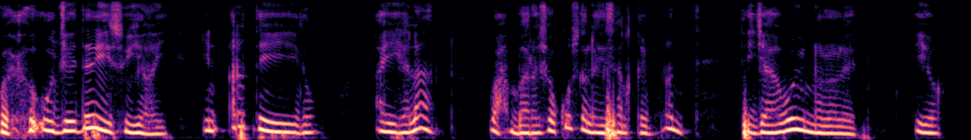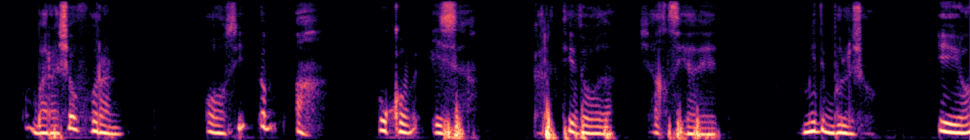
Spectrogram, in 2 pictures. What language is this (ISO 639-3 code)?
som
